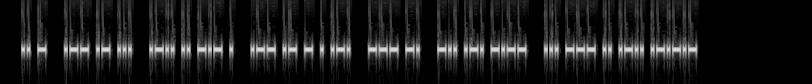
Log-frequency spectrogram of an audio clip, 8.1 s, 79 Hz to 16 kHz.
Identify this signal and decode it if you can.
Morse code, heard as a keyed tone, about 41 wpm, 700 Hz. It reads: IT WAS LIKE WATER ON DRY SOIL.
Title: Sentences from Top 1000 Words - Review Part 4 - 45wpm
